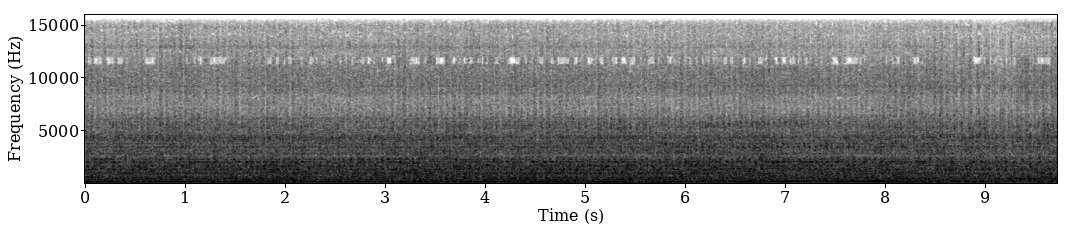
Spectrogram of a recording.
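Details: Detroit Diesel two-stroke in a cheap, long-sat dozer (one cylinder was full of water) runs on only 2 of 4 cylinders. Uneven, lumpy, lopsided idle that never smooths; rough idle from two cylinders dead with stuck valves.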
